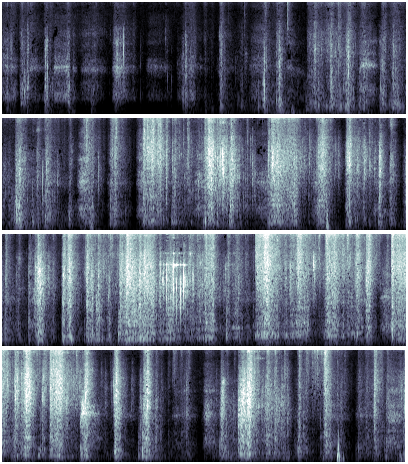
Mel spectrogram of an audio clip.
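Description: Footsteps crunching and scraping over loose broken rock, stones clattering and shifting underfoot. It is quieter for the first few seconds, then becomes a steady run of crunching.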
